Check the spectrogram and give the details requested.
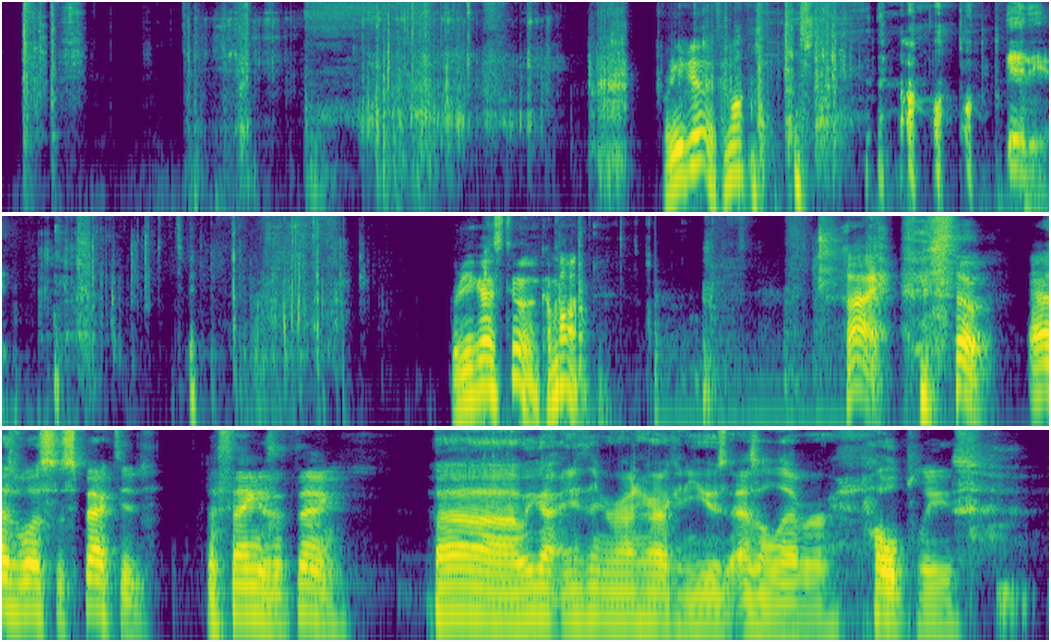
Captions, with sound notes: what are you doing come on [chuckles in pained disbelief] idiot what are you guys doing come on hi so as was suspected the thing is a thing uh we got anything around here I can use as a lever hold please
